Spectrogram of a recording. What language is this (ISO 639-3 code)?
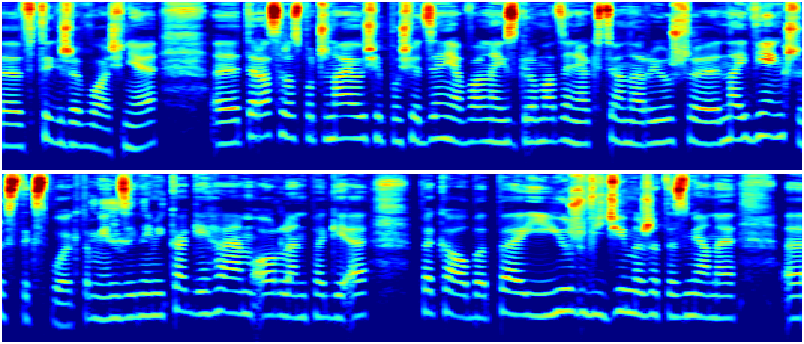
pol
